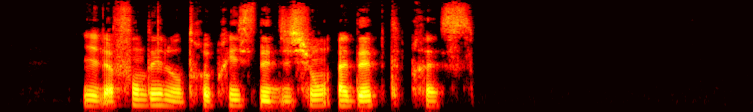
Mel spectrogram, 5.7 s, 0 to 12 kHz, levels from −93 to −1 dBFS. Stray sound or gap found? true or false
false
